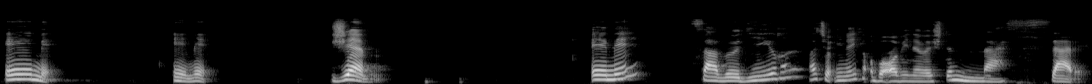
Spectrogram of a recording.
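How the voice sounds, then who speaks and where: Lady teaching french, low mellow voice, kinda dull lo-fi sound, slow careful drills. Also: animated. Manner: slow deliberate French drills, quick asides. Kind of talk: online language lesson.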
